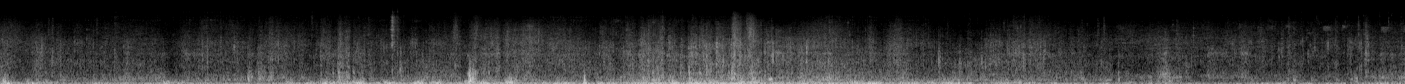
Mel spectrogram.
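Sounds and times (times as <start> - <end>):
bike clicks and rattles: 0.0 - 14.0
tyres rolling on dirt: 0.0 - 14.0
wind rushing over microphone: 0.0 - 14.0.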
